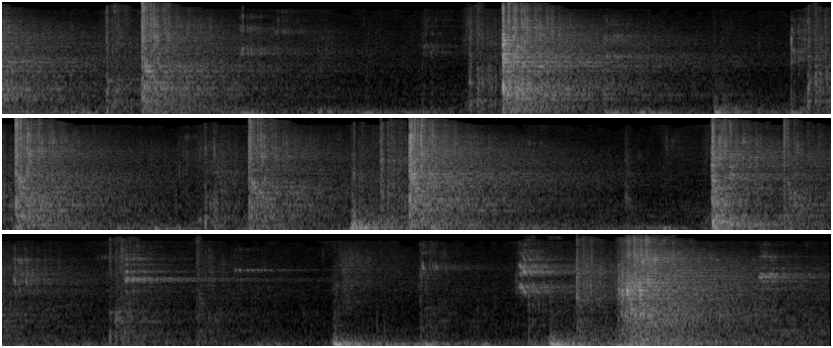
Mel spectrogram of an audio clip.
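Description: A squash rally on a glass court: the ball is struck by rackets and rebounds off the walls in sharp, echoing hits about every one to two seconds. The hits come in quick pairs near the end.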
